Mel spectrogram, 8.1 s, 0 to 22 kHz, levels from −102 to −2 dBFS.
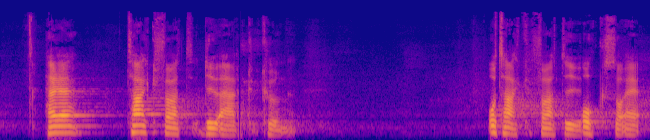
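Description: A tick and a brief dropout at 2.98 to 3.00 s, muting for about 20 ms, after which the sound resumes from a different point. At 7.26 s a second, shorter tick mutes for only a few milliseconds before another jump in the playback. Both are CD skips: a knock or disc flaw threw the laser onto another turn of the spiral track, so the player briefly muted and carried on from a displaced position.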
